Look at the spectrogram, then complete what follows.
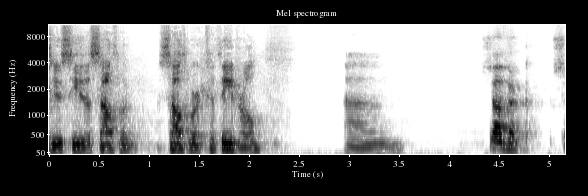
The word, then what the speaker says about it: Southwark: Southwark. How, sorry? Southwark. Okay, sorry. The W is silent. That's English.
